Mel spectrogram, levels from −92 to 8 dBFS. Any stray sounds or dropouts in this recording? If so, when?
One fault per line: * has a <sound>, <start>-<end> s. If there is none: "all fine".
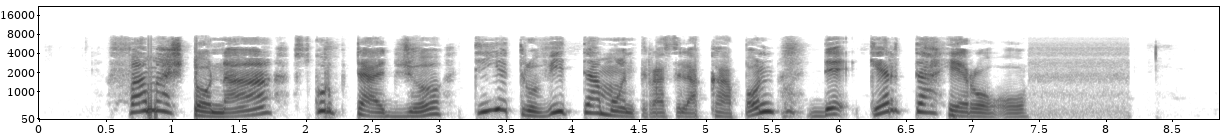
all fine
